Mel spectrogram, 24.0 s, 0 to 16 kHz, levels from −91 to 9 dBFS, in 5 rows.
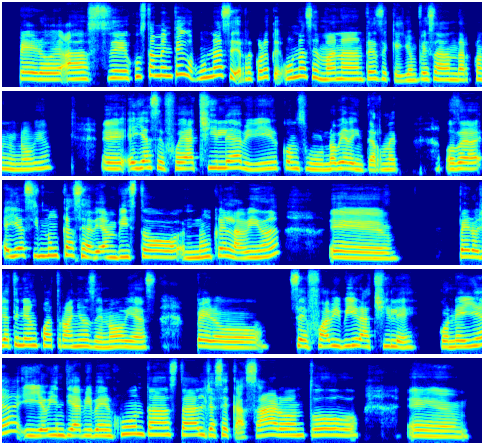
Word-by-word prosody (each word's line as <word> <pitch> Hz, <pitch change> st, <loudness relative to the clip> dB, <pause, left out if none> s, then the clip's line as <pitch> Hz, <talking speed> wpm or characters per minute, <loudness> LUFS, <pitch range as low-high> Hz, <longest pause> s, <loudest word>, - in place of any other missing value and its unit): pero 255 Hz, -2 st, +2 dB
hace 260 Hz, +4 st, 0 dB
justamente 380 Hz, +4 st, +1 dB, 0.2 s
una 340 Hz, +7 st, +2 dB
se -, -, +1 dB
recuerdo 290 Hz, +6 st, -2 dB
que -, -, -5 dB
una 330 Hz, +6 st, +2 dB
semana 255 Hz, -5 st, +2 dB
antes 275 Hz, +2 st, -1 dB
de 255 Hz, -, -5 dB
que 190 Hz, -2 st, -7 dB
yo 215 Hz, -, -4 dB
empezara 245 Hz, +2 st, 0 dB
a -, -, +2 dB
andar 230 Hz, -1 st, -1 dB
con 240 Hz, -2 st, -3 dB
mi 210 Hz, -, -3 dB
novio, 230 Hz, +6 st, -5 dB, 0.5 s
eh, 230 Hz, -2 st, +1 dB
ella 260 Hz, +3 st, +2 dB
se 255 Hz, -2 st, 0 dB
fue 240 Hz, +1 st, 0 dB
a 240 Hz, -, 0 dB
Chile 265 Hz, +1 st, +1 dB
a 270 Hz, -, +2 dB
vivir 230 Hz, +3 st, -4 dB
con 250 Hz, -2 st, -1 dB
su 230 Hz, -1 st, -6 dB
novia 225 Hz, +3 st, +1 dB
de 225 Hz, -, +1 dB
Internet. 205 Hz, +1 st, -4 dB, 0.4 s
O 220 Hz, -, 0 dB
sea, 235 Hz, 0 st, +3 dB
ellas 305 Hz, +2 st, +3 dB
sí 300 Hz, -, -2 dB
nunca 315 Hz, +2 st, +1 dB
se 295 Hz, -3 st, +3 dB
habían 240 Hz, 0 st, +2 dB
visto 255 Hz, 0 st, +1 dB
nunca 255 Hz, +7 st, 0 dB
en 295 Hz, -, +2 dB
la 220 Hz, -1 st, +3 dB
vida, 255 Hz, +9 st, +1 dB, 0.5 s
eh, 220 Hz, -4 st, +2 dB, 0.7 s
pero 270 Hz, -2 st, +3 dB
ya 260 Hz, 0 st, +1 dB
tenían 280 Hz, -2 st, +1 dB
4 260 Hz, -2 st, -1 dB
años 250 Hz, 0 st, 0 dB
de 215 Hz, -1 st, -1 dB
novias, 220 Hz, -1 st, 0 dB, 0.4 s
pero 215 Hz, -2 st, +1 dB, 0.2 s
se 255 Hz, -3 st, +2 dB
fue 255 Hz, -2 st, +1 dB
a -, -, -1 dB
vivir 260 Hz, +1 st, +1 dB
a 235 Hz, -1 st, 0 dB
Chile 225 Hz, -4 st, -2 dB, 0.2 s
con 230 Hz, -1 st, 0 dB
ella 270 Hz, +9 st, +2 dB
y 230 Hz, 0 st, 0 dB
hoy 235 Hz, -, 0 dB
en 250 Hz, -, +1 dB
día 235 Hz, -1 st, +2 dB
viven 230 Hz, 0 st, 0 dB
juntas, 280 Hz, -1 st, 0 dB
tal, 265 Hz, 0 st, +2 dB
ya 250 Hz, -1 st, 0 dB
se 255 Hz, 0 st, 0 dB
casaron, 250 Hz, +2 st, +1 dB
todo, 250 Hz, 0 st, -1 dB, 0.4 s
em, 210 Hz, -3 st, -2 dB
245 Hz, 180 wpm, -22 LUFS, 230-270 Hz, 0.7 s, sea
